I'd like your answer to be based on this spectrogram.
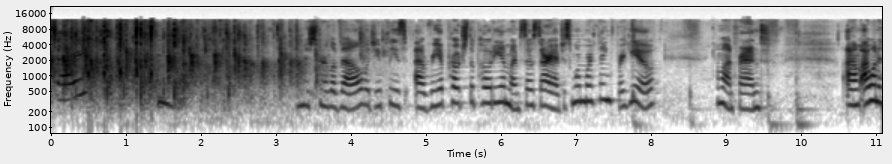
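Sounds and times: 
audience applause: 0:00.0 - 0:03.6
speech: 0:03.5 - 0:08.2, 0:08.9 - 0:09.7, 0:10.6 - 0:11.0.

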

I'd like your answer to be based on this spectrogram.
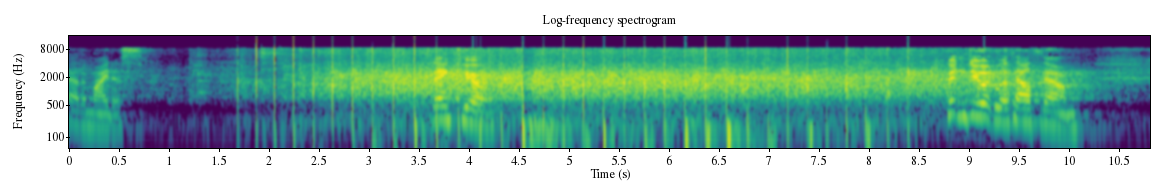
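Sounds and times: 
speech: 0:00.0 - 0:00.9, 0:03.7 - 0:04.8, 0:08.9 - 0:10.2
audience applause: 0:01.8 - 0:10.2.

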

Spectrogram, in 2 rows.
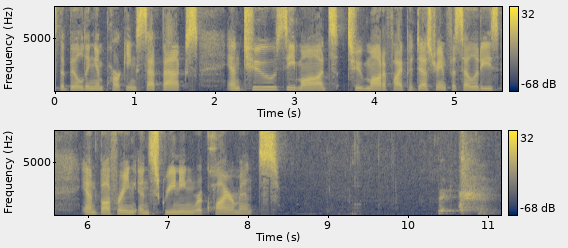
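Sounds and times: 
speech: 0:00.0 - 0:08.4, 0:10.4 - 0:11.1
person sneezing: 0:10.4 - 0:11.1.

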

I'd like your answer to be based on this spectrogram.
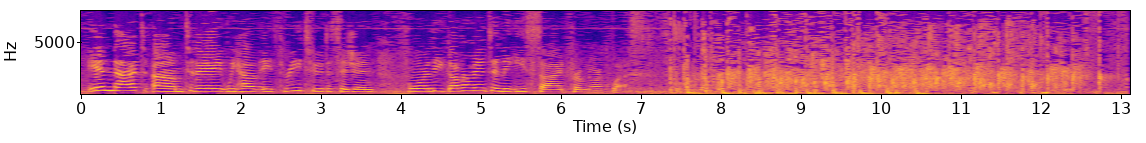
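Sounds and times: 
speech: 0:00.1 - 0:07.2
audience applause: 0:07.5 - 0:12.9.

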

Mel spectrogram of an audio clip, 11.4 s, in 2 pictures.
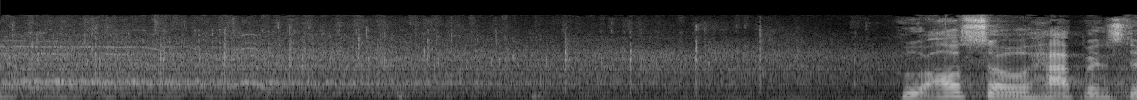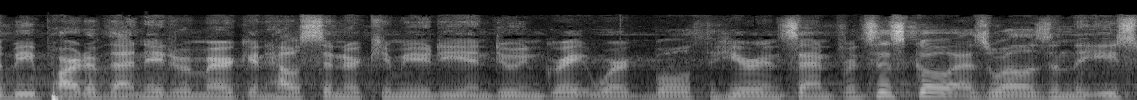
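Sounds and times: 
audience applause: 0:00.0 - 0:04.5
speech: 0:04.5 - 0:11.3.

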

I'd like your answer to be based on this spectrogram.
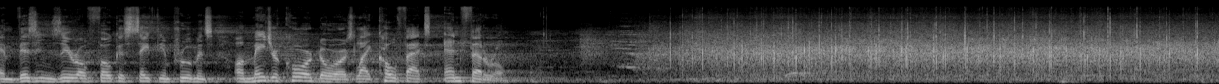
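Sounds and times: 
speech: 0:00.0 - 0:05.2
crowd applauding: 0:06.2 - 0:12.1
scattered cheers and whoops: 0:07.7 - 0:08.4.

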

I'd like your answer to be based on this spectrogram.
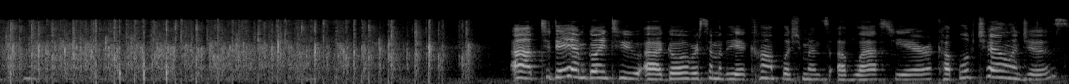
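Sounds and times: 
audience applause for staff: 0:00.0 - 0:04.8
speech: 0:05.4 - 0:10.6.

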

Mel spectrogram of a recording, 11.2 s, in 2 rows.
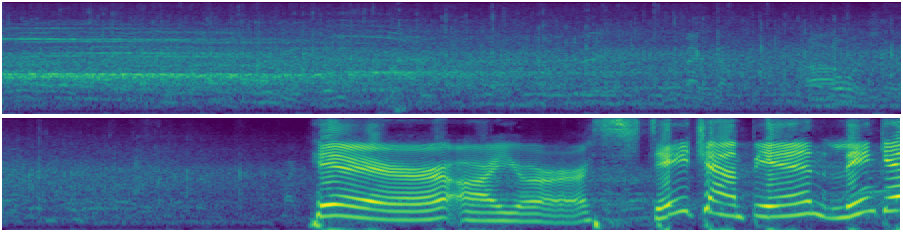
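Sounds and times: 
audience applause and cheering: 0:00.0 - 0:07.5
speech: 0:07.6 - 0:11.2.

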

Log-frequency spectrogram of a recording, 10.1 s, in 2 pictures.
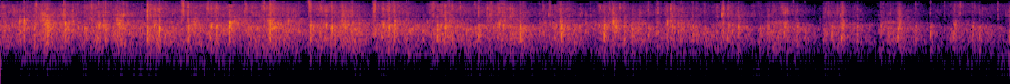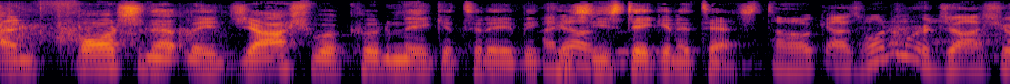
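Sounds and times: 
applause: 0:00.0 - 0:06.2
speech: 0:05.0 - 0:10.0.

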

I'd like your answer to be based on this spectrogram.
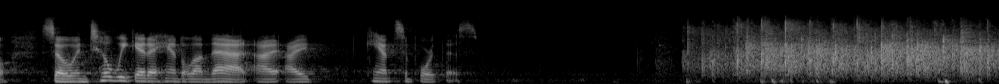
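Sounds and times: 
speech: 0:00.0 - 0:04.8
audience applause: 0:06.5 - 0:09.9.

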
